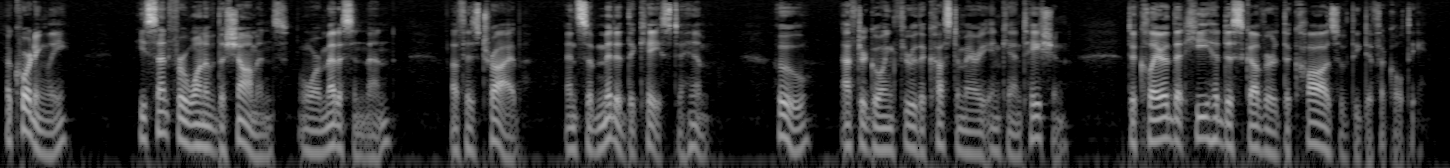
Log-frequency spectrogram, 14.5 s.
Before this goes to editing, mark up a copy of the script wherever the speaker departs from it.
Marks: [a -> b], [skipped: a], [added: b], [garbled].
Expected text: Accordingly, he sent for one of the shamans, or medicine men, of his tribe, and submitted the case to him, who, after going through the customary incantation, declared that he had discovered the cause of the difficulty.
Accordingly, he sent for one of the shamans, or medicine men, of his tribe, and submitted the case to him, who, after going through the customary incantation, declared that he had discovered the cause of the difficulty.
